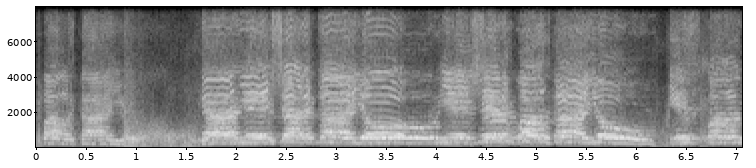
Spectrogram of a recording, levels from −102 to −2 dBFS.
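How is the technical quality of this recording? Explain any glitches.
The recording has three short gaps. Nothing is present above 8 kHz, which points to a G.722 call codec.

Sound dropped by the voice detector occurs at 0.88 to 1.66 s and again at 6.64 to 6.72 s. The detector likely misjudged the signal as background and stopped sending, so flat hiss replaces about 720 ms and then 60 ms of sound. On a spectrogram, these appear as smooth, uniform bands.

Comfort noise in place of the background occurs at 6.20 to 6.34 s. The sender likely paused during the quiet background, which sits about 20 dB below the loud parts, and the receiver filled the gap with synthetic noise. That noise is featureless and about 5 dB quieter, so it shows as a small dip in the waveform.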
